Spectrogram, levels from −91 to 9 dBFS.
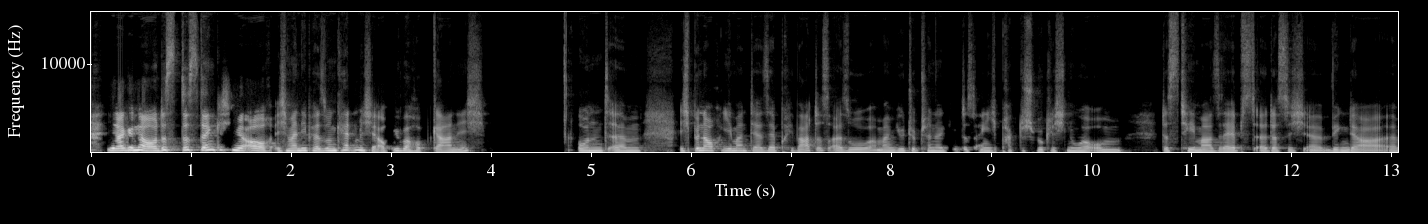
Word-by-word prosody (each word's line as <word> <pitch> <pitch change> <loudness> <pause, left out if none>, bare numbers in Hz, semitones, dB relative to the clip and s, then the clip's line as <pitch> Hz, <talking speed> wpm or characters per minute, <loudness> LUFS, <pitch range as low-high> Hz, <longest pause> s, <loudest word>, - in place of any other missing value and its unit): Ja 230 0 +8
genau, 250 -4 +9
das 290 +3 +2
das 290 +1 +3
denke 295 +1 +6
ich 290 0 -11
mir 255 -2 +7
auch. 210 -3 +4
Ich - - -5
meine, 210 +2 +4
die - - -8
Person 225 +1 +3
kennt 260 +2 -1
mich 250 -3 +1
ja - - -3
auch - - -8
überhaupt 180 -4 -3
gar 165 0 -2
nicht. 165 +9 -10 0.9
Und, 190 -2 -2
ähm, 180 -1 -5 0.4
ich 200 - -9
bin 230 +1 +1
auch 225 -1 -2
jemand, 205 -1 -5
der 180 -2 -6
sehr 185 0 -4
privat 190 +3 -8
ist, - - -11
also, 170 -2 -6
an - - -6
meinem 170 0 -6
YouTube 190 +1 -7
Channel 180 -2 -7
geht - - -18
es 175 - -11
eigentlich 170 +1 -10
praktisch 170 0 -14
wirklich 170 0 -9
nur 170 -1 -5
um 155 -1 -8 0.4
das 175 - -10
Thema 165 -2 -4
selbst, 165 +2 -7
äh, - - -3
dass 170 0 -8
ich, 165 -1 -11
äh, 90 -1 -7
wegen 175 -1 -5
der, 165 -1 -6
185 Hz, 230 wpm, -20 LUFS, 170-225 Hz, 0.9 s, genau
